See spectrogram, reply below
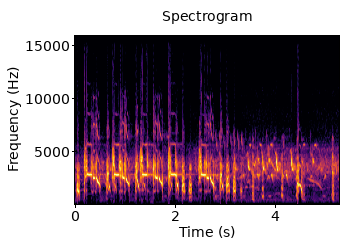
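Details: Wild partridge (teetar) in jungle, mating season: loud, grating notes with a whistled downward slur, repeated about twice a second, then a more jumbled stretch of scratchy calls.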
